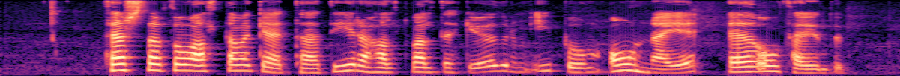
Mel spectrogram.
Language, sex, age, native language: Icelandic, female, 40-49, Icelandic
